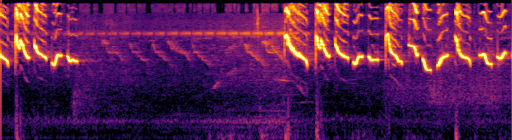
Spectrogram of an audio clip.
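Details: Warbling white-eye, Banyuwangi strain, a cage bird prized for loud, open 'ngeplong' singing: two bursts of piercing, high wavy whistle notes, each rising then tumbling down, separated by about two seconds of near silence.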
